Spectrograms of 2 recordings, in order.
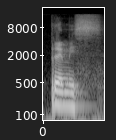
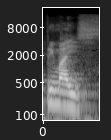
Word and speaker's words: premise: एक अगला वर्ड है प्रेमिस, जिसे बच्चे उच्चारण करते हैं प्रीमाइस, जिसको सिद्धांत कहते हैं हम, प्रेमिस। प्रेमिस।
